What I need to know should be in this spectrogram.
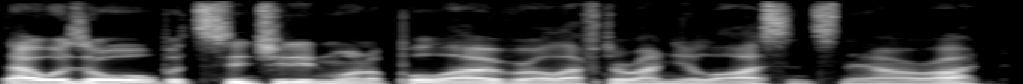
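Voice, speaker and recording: A man's voice: medium pitch, quick pace, clean tone, no room sound, studio quality, lightly acted. A man voicing a burly country policeman in his thirties with a rural Australian accent, blunt but matey, in a storybook reading. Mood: serious, teasing. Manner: official, blunt, then matey.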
